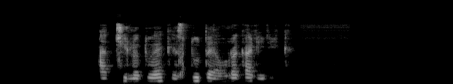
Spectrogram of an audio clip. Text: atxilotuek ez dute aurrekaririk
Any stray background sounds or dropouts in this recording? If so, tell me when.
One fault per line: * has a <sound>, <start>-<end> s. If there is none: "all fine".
all fine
